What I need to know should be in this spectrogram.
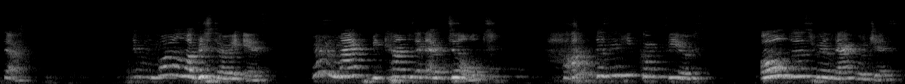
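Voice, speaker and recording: High-voiced teenage girl in a hall. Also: very animated, takes it slowly. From Turkey. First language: Turkish. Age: teens. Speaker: student speaker. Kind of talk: prepared school talk. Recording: echoey hall, voice from far off.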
